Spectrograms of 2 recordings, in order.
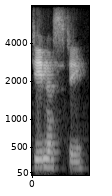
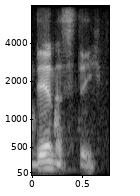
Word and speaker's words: Dynasty: It's exactly the same, but we pronounce it Dynasty, which is the correct one. So, you mispronounce it Dynasty.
